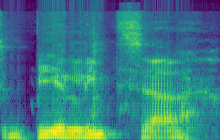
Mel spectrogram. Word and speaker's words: Bjelica: I did, and I just want to clarify, it's Bjelica is how you say his last name.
